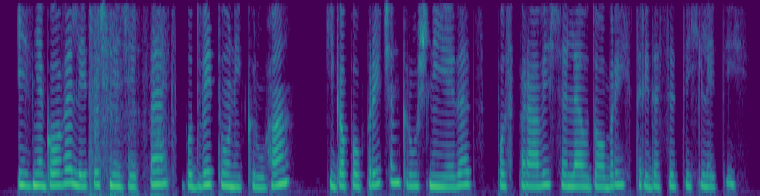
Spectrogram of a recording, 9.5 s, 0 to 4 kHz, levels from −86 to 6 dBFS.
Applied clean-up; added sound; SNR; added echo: neural mask model RNNoise.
